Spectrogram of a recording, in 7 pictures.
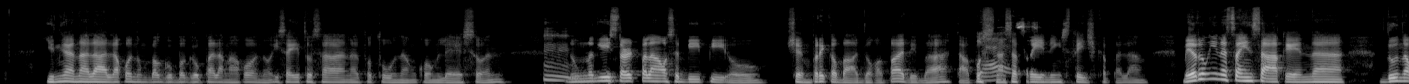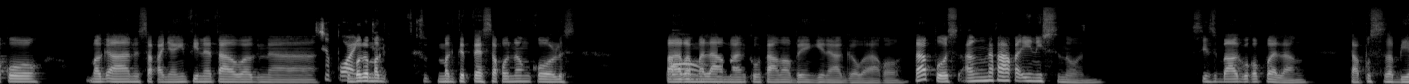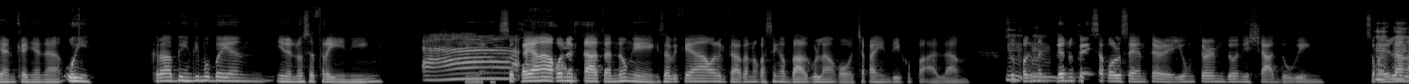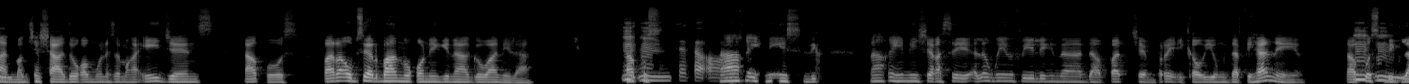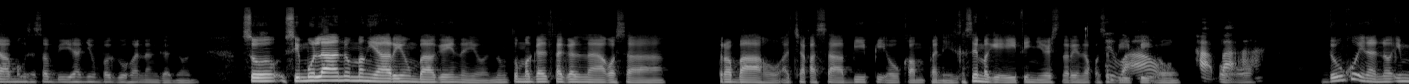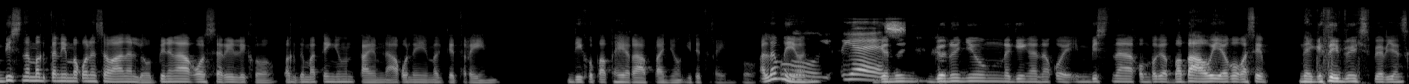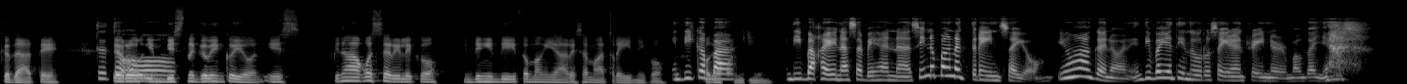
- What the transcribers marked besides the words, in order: laughing while speaking: "negative"; laughing while speaking: "Ganiyan"
- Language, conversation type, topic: Filipino, podcast, Paano ka nagdedesisyon kung lilipat ka ba ng trabaho o mananatili?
